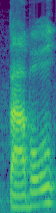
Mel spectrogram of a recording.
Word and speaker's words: Babel: Babel or Babel, depending on how you pronounce it, by R.F.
